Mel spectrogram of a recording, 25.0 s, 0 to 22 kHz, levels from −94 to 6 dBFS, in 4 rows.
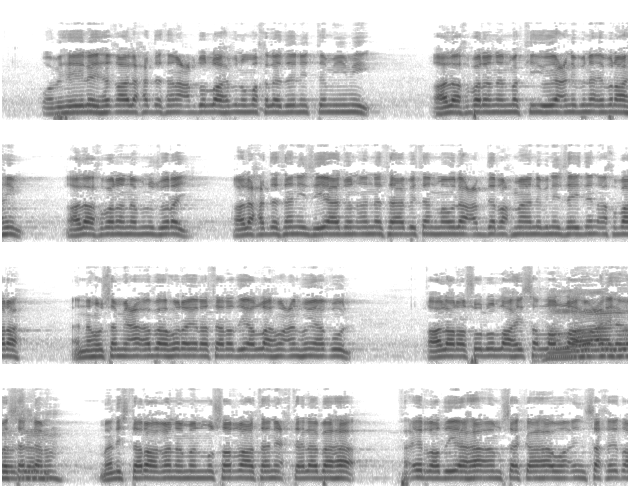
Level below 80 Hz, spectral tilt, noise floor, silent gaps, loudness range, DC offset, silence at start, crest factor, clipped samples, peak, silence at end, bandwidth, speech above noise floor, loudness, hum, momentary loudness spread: -60 dBFS; -4 dB/octave; -67 dBFS; none; 3 LU; under 0.1%; 0.4 s; 20 dB; under 0.1%; -10 dBFS; 0 s; 11.5 kHz; 38 dB; -28 LUFS; none; 8 LU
